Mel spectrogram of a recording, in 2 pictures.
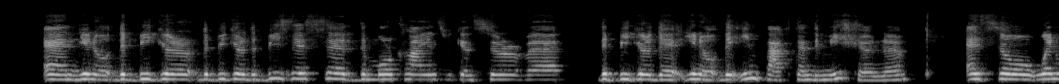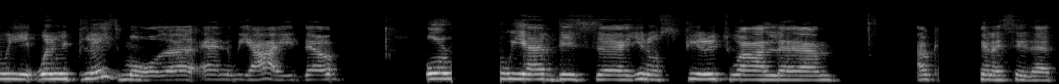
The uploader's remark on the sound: This week’s episode is from an incredible Instagram live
